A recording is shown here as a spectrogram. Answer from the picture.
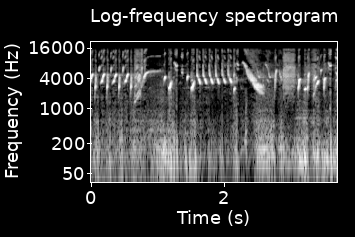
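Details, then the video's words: Short burst of European goldfinch mating song meant to prepare the female: fast high twittering, buzzy notes and a rapid repeated series of chirps, with one long downward-slurred note. "تغريد الحسون نذاءات التزاوج لتجهيز أنثى الحسون"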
